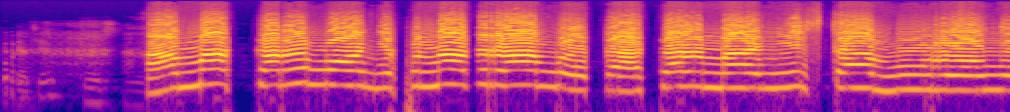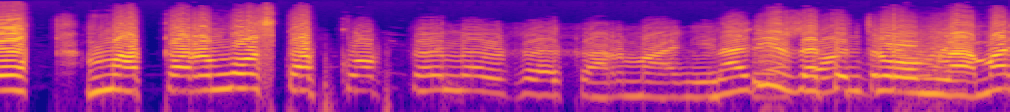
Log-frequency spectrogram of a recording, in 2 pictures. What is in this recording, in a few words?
Harmonica song, selkup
